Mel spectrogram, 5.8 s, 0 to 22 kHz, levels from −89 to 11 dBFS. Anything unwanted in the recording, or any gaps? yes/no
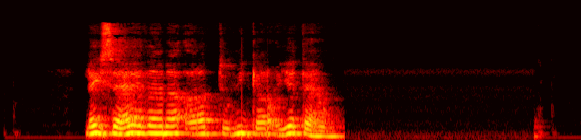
no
